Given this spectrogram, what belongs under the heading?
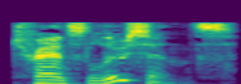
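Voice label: "translucence", British English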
